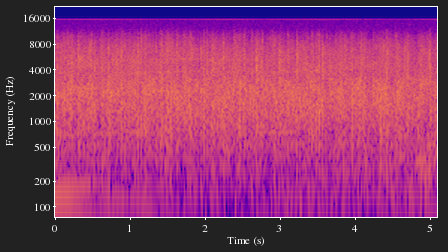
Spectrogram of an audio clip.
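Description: Studio audience applauding, a steady patter of many hands clapping.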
